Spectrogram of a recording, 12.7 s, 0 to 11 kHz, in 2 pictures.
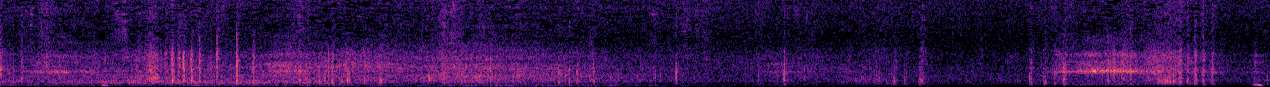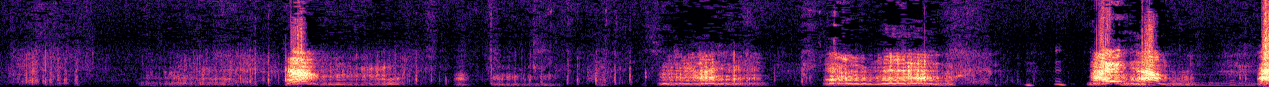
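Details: Female Moyen Poodle puppy, 13 weeks old, playing with an old, patient terrier: soft rumbling growls and scuffling noises, then a run of sharp, loud barks and yaps in the second half.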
